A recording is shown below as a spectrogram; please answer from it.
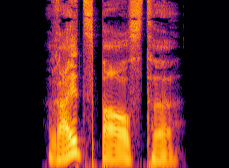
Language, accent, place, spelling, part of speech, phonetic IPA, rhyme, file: German, Germany, Berlin, reizbarste, adjective, [ˈʁaɪ̯t͡sbaːɐ̯stə], -aɪ̯t͡sbaːɐ̯stə, De-reizbarste.ogg
- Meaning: inflection of reizbar: 1. strong/mixed nominative/accusative feminine singular superlative degree 2. strong nominative/accusative plural superlative degree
